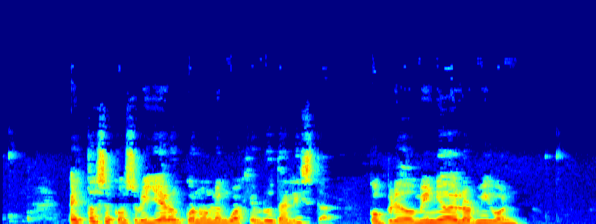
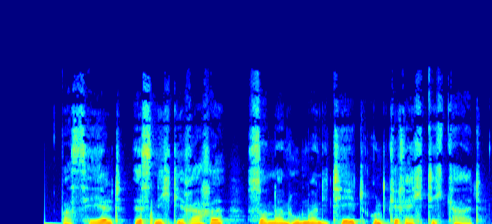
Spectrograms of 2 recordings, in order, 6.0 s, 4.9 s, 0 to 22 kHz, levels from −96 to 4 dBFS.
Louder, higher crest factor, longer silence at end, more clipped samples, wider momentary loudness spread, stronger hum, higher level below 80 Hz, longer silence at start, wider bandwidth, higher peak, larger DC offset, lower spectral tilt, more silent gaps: first, -17 LUFS vs -30 LUFS; about the same, 16 dB vs 16 dB; first, 0.8 s vs 0.15 s; neither; about the same, 10 LU vs 9 LU; neither; second, -62 dBFS vs -52 dBFS; first, 0.7 s vs 0.45 s; second, 9.4 kHz vs 14 kHz; first, -2 dBFS vs -14 dBFS; neither; second, -4 dB/octave vs -6.5 dB/octave; neither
